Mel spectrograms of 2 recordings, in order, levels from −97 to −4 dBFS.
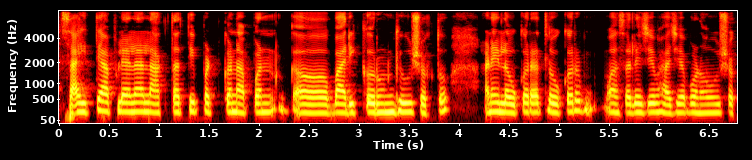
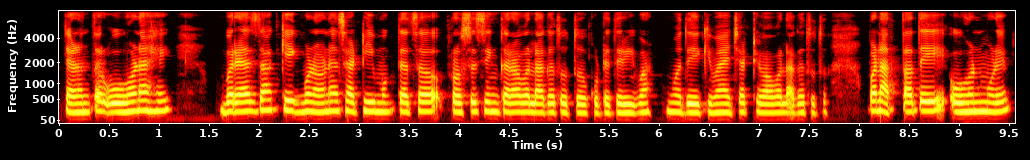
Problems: none marked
